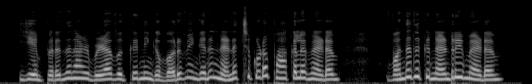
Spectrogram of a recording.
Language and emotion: Tamil, surprised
